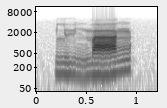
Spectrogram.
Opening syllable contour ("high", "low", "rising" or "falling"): low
